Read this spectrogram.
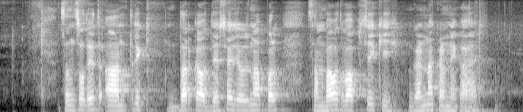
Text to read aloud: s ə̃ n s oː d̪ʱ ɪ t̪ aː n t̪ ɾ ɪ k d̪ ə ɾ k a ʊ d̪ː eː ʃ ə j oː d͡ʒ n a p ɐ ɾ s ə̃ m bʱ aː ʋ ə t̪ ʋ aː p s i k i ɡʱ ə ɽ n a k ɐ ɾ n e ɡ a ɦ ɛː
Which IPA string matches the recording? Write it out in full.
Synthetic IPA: s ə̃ n s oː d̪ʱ ɪ t̪ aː n t̪ ɾ ɪ k d̪ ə ɾ k a ʊ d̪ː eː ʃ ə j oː d͡ʒ n a p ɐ ɾ s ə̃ m bʱ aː ʋ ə t̪ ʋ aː p s i k i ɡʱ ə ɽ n a k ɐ ɾ n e k a ɦ ɛː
